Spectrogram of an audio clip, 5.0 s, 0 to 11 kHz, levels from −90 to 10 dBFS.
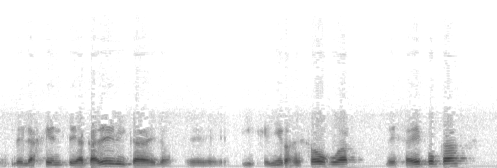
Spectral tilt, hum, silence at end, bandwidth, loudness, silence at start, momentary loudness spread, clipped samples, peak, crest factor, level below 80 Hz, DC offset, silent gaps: -8.5 dB/octave; none; 0.3 s; 4 kHz; -26 LUFS; 0.1 s; 17 LU; under 0.1%; -10 dBFS; 16 dB; -72 dBFS; under 0.1%; none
